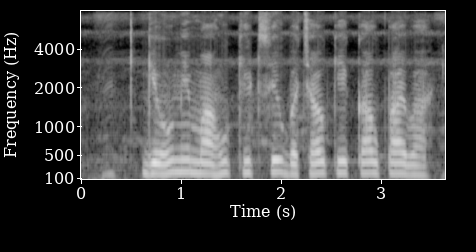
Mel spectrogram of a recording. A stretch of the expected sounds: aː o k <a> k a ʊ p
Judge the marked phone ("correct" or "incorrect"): incorrect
